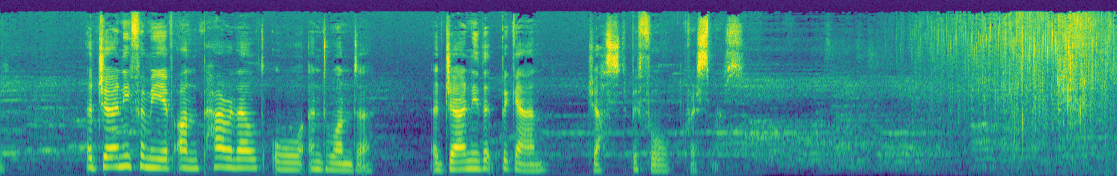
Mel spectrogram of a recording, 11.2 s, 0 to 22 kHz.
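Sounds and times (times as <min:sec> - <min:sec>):
speech: 0:00.8 - 0:07.5
sauce bubbling and sizzling in a frying pan: 0:09.1 - 0:11.1.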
